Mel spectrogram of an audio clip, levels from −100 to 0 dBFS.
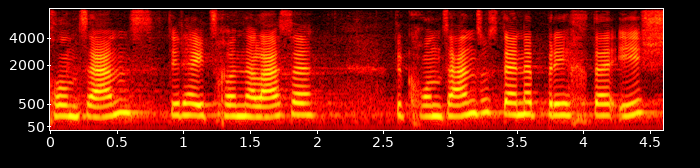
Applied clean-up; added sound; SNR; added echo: none; none; none; none.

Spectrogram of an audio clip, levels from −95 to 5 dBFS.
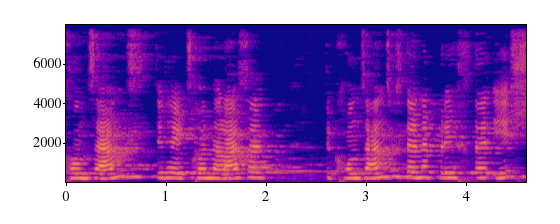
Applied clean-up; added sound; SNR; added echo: classical method WPE with log-MMSE.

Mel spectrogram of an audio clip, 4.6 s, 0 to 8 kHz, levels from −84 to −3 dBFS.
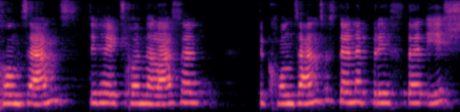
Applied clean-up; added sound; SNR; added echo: neural mask model DeepFilterNet 3.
